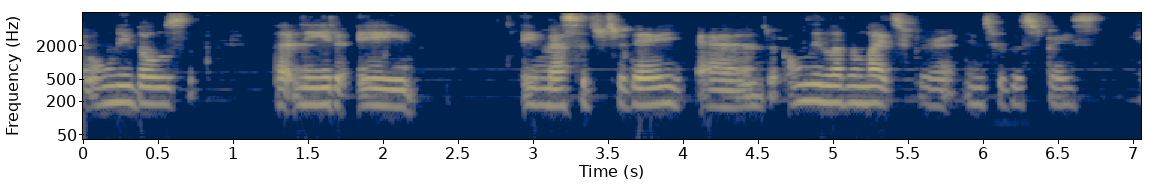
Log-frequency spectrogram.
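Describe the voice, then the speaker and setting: Soft-spoken and fairly slow, a woman speaks in a fairly low pitch with a dark, mellow tone and monotone, flat intonation. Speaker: tarot reader. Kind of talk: live-stream tarot reading. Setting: live stream.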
